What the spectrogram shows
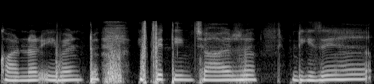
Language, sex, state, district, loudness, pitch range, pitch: Hindi, female, Uttar Pradesh, Shamli, -17 LUFS, 195-220 Hz, 205 Hz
